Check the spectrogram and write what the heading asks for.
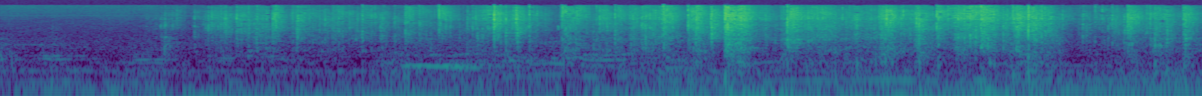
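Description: Foil trading-card pack wrapper crinkling and tearing as it is opened by hand. The crackling starts about a second in and is loudest in the second half.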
